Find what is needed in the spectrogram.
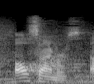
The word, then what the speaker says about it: Alzheimer's: Am I saying it wrong? Alzheimer's? Alzheimer's? Huh? How do I say it? Alzheimer's. I was pretty close. Thank you.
